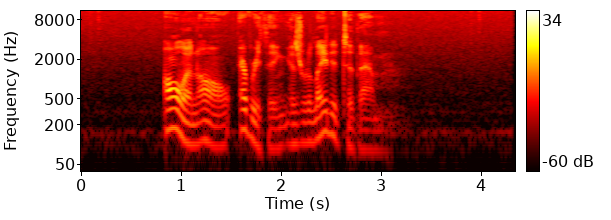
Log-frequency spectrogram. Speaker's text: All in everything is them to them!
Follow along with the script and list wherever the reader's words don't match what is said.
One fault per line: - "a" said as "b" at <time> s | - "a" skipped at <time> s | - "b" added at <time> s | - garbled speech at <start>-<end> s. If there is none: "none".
- "all" added at 1.2 s
- "them" said as "related" at 2.2 s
